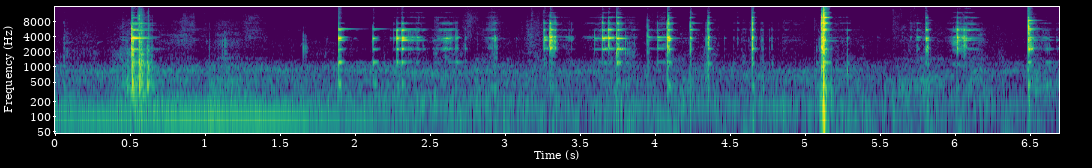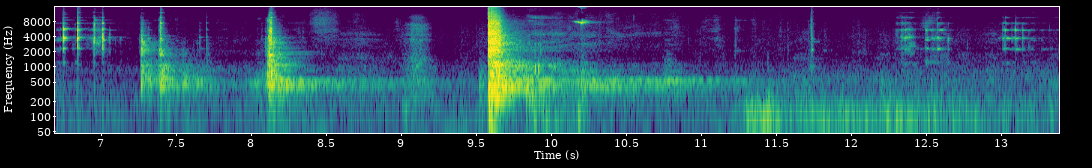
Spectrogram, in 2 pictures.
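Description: Steel tools and fittings clinking and knocking against the steel tine mechanism: a run of sharp, ringing metallic clinks, with two louder knocks about five and nine and a half seconds in.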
